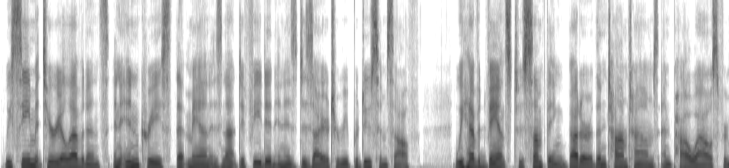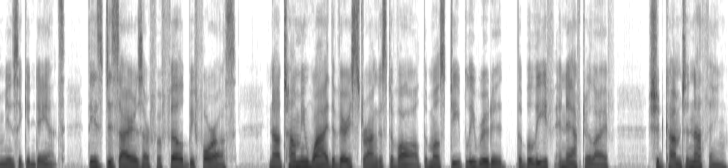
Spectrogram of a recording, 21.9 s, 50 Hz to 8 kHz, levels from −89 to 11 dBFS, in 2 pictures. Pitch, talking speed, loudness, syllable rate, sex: 160 Hz, 165 wpm, -17 LUFS, 5.0 syllables/s, female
